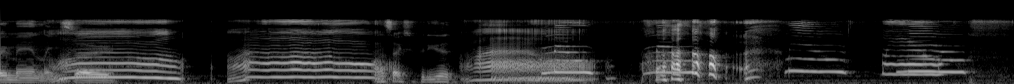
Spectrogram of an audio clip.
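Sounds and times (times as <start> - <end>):
speech: 0.0 - 1.3, 3.8 - 6.0
people imitating cat meows: 0.5 - 3.9, 4.7 - 7.1, 7.9 - 10.1
people laughing: 6.5 - 7.6.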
